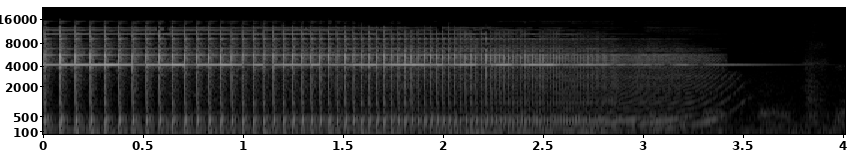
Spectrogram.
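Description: A steel ball bearing dropped 10 inches onto the face of a Princess Auto 22 lb cast steel anvil bounces back to about 8 to 8.5 inches, marking the anvil as a good, hard one. A rapid series of bright metallic pings quickens as the bounces shrink, over a steady high ring. The sound fades out after about three and a half seconds.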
